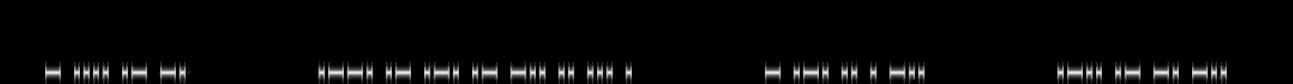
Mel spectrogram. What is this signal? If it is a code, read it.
Morse code, heard as a keyed tone, about 25 wpm, 550 Hz. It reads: THAN PARADISE TRIED LAND
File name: Ultimate Word List / 25WPM Ultimate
